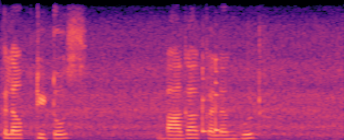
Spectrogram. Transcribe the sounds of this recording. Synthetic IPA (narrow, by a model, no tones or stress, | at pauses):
kləbʈiʈoːs | baːɡakələŋɡuʈ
